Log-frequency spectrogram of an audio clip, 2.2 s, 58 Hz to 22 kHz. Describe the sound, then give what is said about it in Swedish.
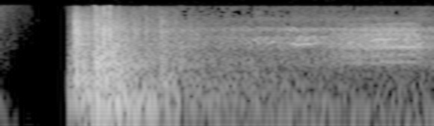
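A heavy door of the Biosphere 2 facility swings shut behind eight participants with one solid thud, its boom fading over half a second into a faint, lingering high hiss. No one speaks. “När dörren stängts bakom de åtta deltagarna är det dags för dem att starta sina nya liv i anläggningen.”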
